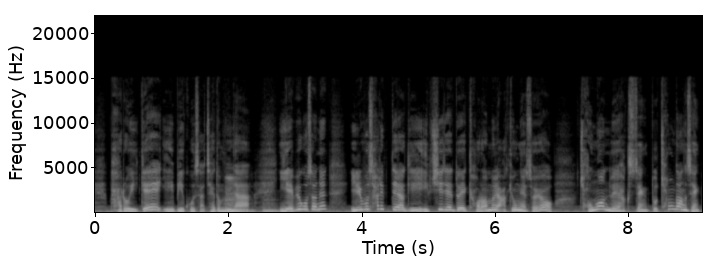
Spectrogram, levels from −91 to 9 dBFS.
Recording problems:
electrical hum; faint; throughout; 60 Hz, 30 dB below the speech

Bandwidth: 15 kHz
